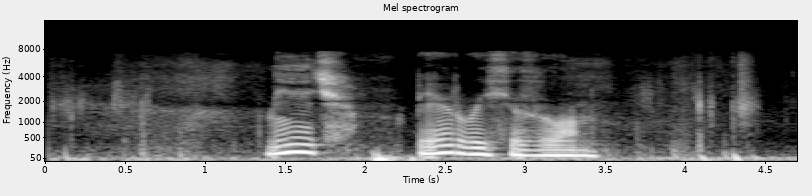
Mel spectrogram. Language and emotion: Russian, sad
